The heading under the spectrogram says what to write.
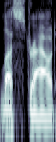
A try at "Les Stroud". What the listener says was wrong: It's Shroud. The T's pronounced as an H.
